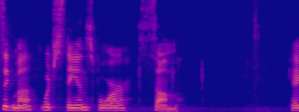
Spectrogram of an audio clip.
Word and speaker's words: sigma: So it's the Greek, didn't leave you enough room here, capital letter for S, pronounced sigma, which stands for sum.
